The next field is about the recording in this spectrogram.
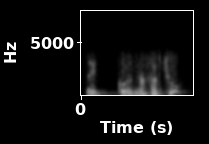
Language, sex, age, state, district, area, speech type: Kashmiri, male, 30-45, Jammu and Kashmir, Budgam, rural, conversation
